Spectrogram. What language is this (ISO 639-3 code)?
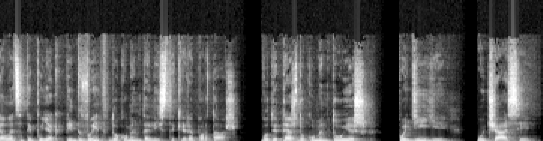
ukr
